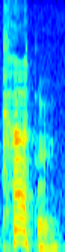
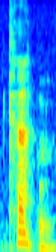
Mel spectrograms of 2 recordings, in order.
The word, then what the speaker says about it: curtain: So, for example, in the word curtain and certain, curtain, certain, there's actually one of two pronunciations, which are quite difficult to explain. I'm not going to go into a great deal of detail, but one option is to use what's called a schwa and to say certain, ton.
